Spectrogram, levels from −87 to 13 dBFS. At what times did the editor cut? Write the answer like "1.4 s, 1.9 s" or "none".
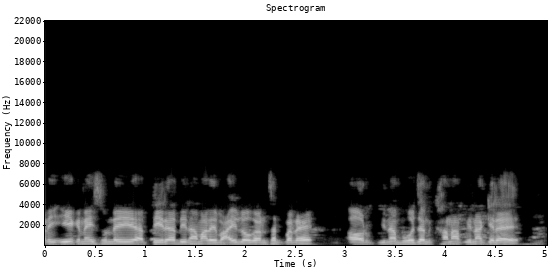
none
